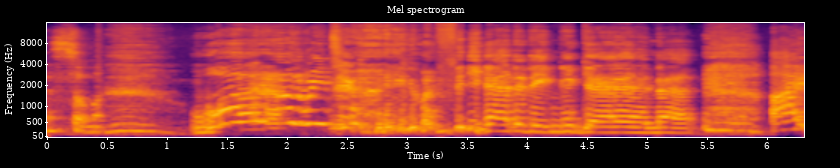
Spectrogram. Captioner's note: laughing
